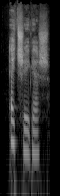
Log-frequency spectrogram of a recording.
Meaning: uniform
- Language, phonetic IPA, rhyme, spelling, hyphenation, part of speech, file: Hungarian, [ˈɛcʃeːɡɛʃ], -ɛʃ, egységes, egy‧sé‧ges, adjective, Hu-egységes.ogg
